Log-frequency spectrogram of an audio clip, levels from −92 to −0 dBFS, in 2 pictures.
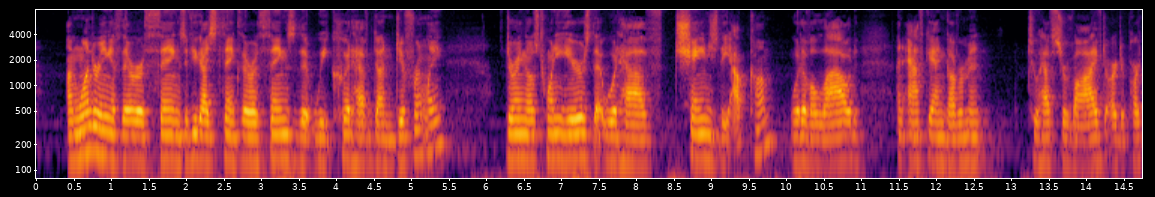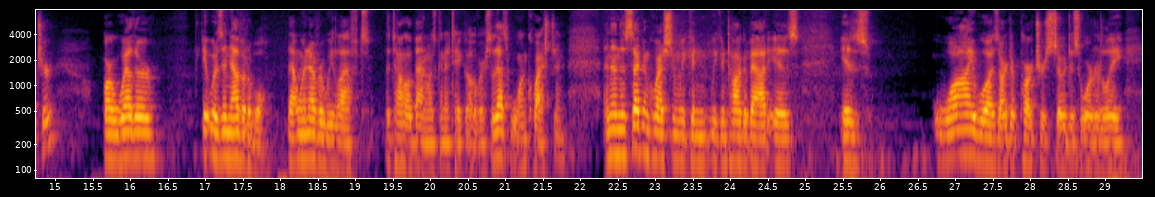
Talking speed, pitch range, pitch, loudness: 160 wpm, 120-135 Hz, 125 Hz, -20 LUFS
